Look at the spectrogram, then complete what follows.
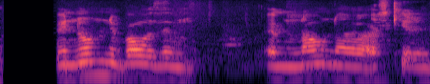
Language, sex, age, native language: Icelandic, male, 13, Icelandic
